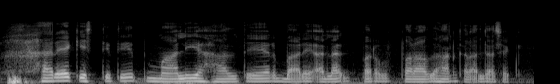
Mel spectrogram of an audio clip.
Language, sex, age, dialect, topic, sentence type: Magahi, male, 46-50, Northeastern/Surjapuri, banking, statement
